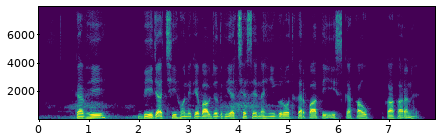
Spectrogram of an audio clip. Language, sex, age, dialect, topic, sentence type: Magahi, male, 41-45, Western, agriculture, question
